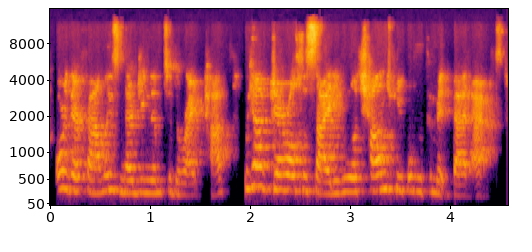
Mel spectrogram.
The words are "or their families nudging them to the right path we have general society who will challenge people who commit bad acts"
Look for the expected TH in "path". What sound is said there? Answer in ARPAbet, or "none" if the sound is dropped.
TH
